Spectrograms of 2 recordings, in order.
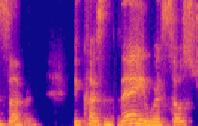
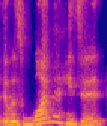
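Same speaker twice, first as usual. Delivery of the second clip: ordinary delivery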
